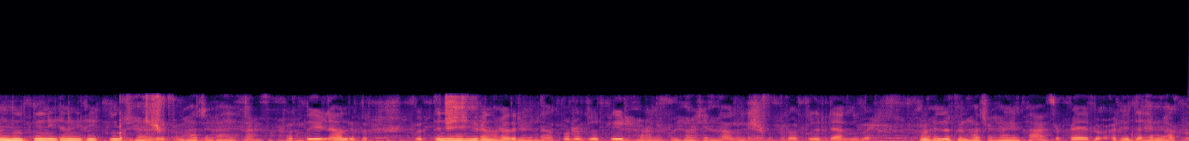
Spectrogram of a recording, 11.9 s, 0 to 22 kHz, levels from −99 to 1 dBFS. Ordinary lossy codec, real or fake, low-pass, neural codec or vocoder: none; fake; 7.2 kHz; autoencoder, 22.05 kHz, a latent of 192 numbers a frame, VITS, trained on one speaker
